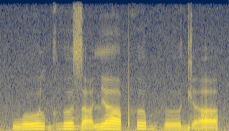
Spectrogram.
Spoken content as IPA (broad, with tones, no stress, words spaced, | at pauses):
woː˧˥˧lɡʱɤ˥ za̰˩˧lʲaː˥˧pʰɤ˥ bʱɤː˩˧ɡʲa̰˧˥˧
